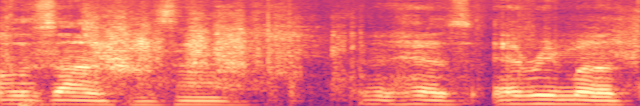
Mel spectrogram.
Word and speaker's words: Lausanne: This is pretty Lausanne? epic. Did I say it right? No, Lausanne.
